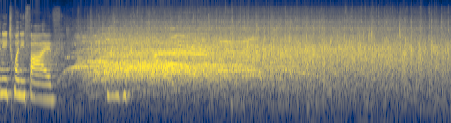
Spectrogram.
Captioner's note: applause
